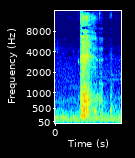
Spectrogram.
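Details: Cat with a cold coughing, a single short harsh cough burst over a low background hum; cough.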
